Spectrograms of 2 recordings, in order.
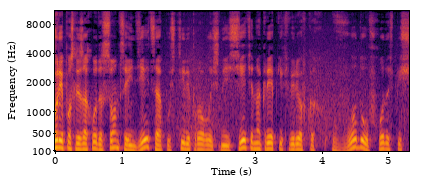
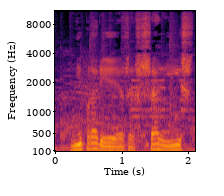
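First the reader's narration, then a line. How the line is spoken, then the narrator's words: Quiet, absorbed. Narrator (Russian): тихо сказал Бальтазар, увлеченный охотой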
